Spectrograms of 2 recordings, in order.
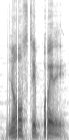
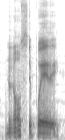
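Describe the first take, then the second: No difference in how they are said.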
